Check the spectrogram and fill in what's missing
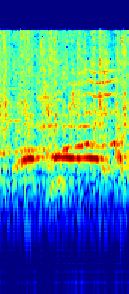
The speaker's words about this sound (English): All right. It's okay. Don't clap for her too much.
